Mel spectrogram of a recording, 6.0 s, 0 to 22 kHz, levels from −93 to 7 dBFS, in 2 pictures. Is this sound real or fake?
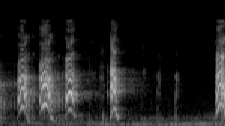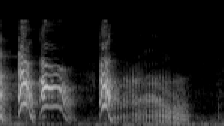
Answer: real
